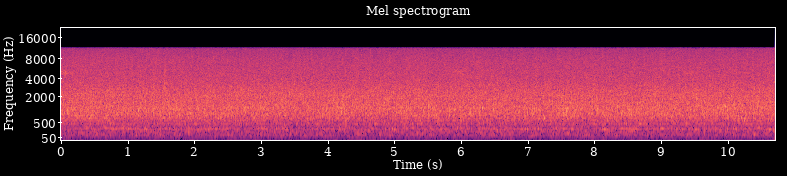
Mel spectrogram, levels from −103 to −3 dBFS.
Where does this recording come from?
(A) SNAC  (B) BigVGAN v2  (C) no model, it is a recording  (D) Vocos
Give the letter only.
C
